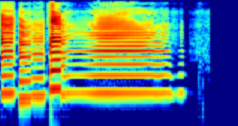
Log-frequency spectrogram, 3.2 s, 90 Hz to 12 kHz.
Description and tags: DM 150 AMin SAX RIFF 4
DuB HiM Jungle onedrop rasta Rasta reggae Reggae roots Roots
Jungle, onedrop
